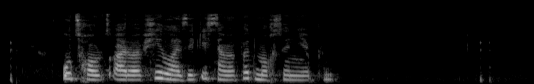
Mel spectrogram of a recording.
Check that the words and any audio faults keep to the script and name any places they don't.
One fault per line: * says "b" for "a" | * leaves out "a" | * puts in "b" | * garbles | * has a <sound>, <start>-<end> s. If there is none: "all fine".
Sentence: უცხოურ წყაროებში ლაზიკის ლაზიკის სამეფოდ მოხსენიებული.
* leaves out "ლაზიკის"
